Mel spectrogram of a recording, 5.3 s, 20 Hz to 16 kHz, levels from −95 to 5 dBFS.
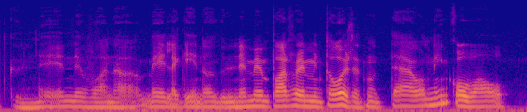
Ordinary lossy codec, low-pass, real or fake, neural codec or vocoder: none; 14.4 kHz; real; none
